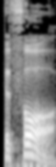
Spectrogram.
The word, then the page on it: before: anglais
